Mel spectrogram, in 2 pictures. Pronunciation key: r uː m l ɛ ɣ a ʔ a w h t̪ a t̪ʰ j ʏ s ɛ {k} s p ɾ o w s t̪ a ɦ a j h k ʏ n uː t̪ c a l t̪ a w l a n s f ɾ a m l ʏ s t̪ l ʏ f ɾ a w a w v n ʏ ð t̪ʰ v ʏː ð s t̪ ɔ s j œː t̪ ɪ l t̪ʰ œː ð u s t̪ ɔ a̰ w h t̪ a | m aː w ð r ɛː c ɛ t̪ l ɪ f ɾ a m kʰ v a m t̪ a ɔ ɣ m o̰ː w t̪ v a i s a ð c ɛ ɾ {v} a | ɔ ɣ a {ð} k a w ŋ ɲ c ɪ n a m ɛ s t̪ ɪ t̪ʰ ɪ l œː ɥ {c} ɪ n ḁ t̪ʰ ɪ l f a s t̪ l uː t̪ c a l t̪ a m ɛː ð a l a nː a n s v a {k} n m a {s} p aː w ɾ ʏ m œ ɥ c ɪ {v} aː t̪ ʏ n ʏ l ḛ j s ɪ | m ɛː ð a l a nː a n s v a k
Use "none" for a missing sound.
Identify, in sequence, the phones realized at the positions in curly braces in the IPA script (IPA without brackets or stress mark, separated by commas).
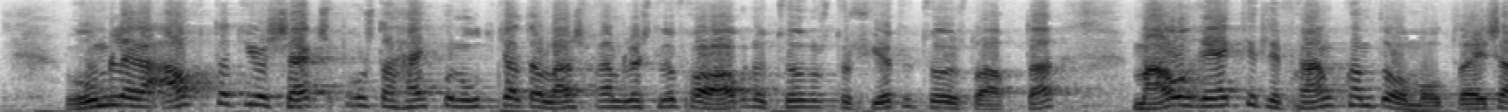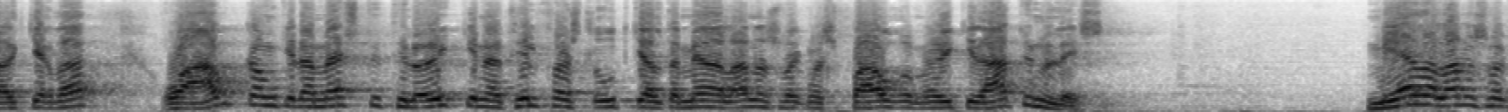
k, ð, v, c, k, s, ð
